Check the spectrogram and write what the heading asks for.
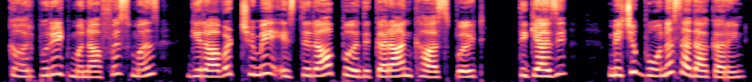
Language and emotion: Kashmiri, fearful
